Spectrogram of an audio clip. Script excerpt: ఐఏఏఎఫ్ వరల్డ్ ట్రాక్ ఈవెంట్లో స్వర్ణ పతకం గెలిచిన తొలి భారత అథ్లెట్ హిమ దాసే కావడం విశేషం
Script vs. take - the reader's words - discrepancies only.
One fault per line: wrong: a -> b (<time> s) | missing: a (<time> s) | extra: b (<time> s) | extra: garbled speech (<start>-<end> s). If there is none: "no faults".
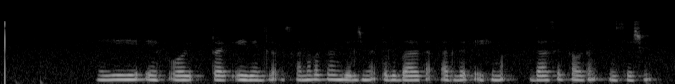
no faults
